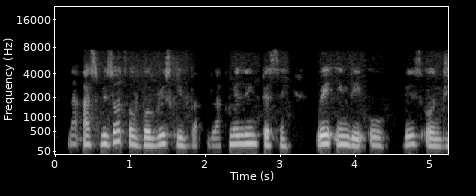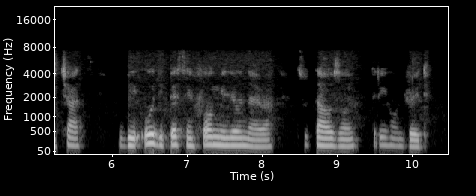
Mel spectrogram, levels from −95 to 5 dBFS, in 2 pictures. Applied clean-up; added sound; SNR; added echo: none; none; none; none.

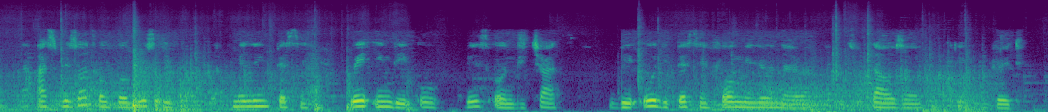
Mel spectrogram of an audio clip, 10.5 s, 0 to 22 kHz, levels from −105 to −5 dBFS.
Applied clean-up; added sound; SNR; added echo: none; Sliding door; 7 dB; none.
